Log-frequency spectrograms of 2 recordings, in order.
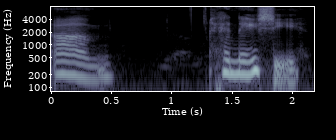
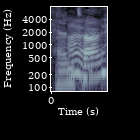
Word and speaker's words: hentai: And I kept calling it Haneshi, but it's not Haneshi. It's hentai.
